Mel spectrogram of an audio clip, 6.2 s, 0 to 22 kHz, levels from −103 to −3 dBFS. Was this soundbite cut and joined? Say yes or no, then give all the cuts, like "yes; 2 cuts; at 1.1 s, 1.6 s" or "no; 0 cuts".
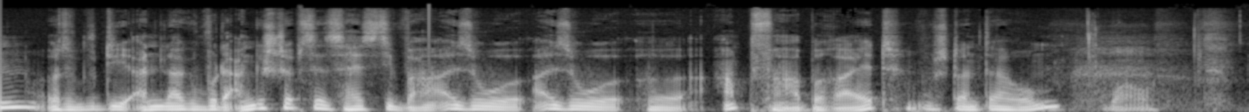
yes; 1 cut; at 2.7 s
